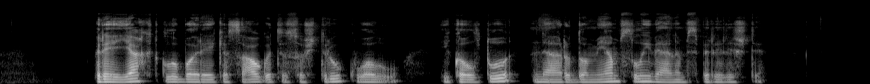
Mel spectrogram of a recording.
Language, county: Lithuanian, Panevėžys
